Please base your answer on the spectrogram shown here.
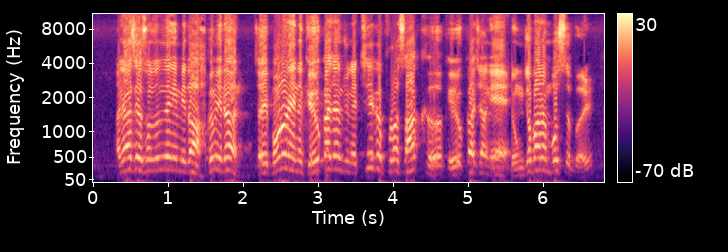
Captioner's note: voiceover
